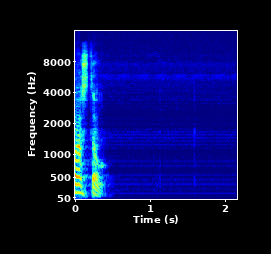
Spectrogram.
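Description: A man's voice through a handheld microphone trails off about half a second in, then near silence.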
